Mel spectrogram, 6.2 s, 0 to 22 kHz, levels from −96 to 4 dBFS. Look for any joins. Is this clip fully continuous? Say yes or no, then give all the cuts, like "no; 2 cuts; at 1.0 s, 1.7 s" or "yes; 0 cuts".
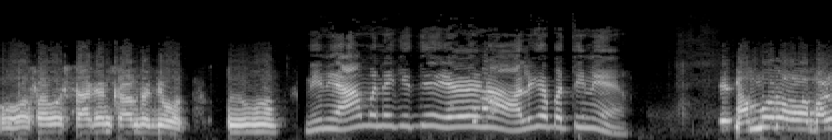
no; 1 cut; at 2.3 s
